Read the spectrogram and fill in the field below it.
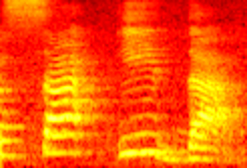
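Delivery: "saída" slowly broken into sa, i, da; syllable by syllable. Shown as a demonstration. Teacher presenting an example word to pupils, "saída" syllable by syllable. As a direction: space out each syllable of "saída". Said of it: "separar as sílabas da palavra saída".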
